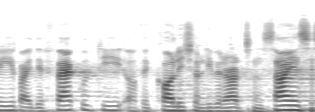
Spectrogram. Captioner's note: none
